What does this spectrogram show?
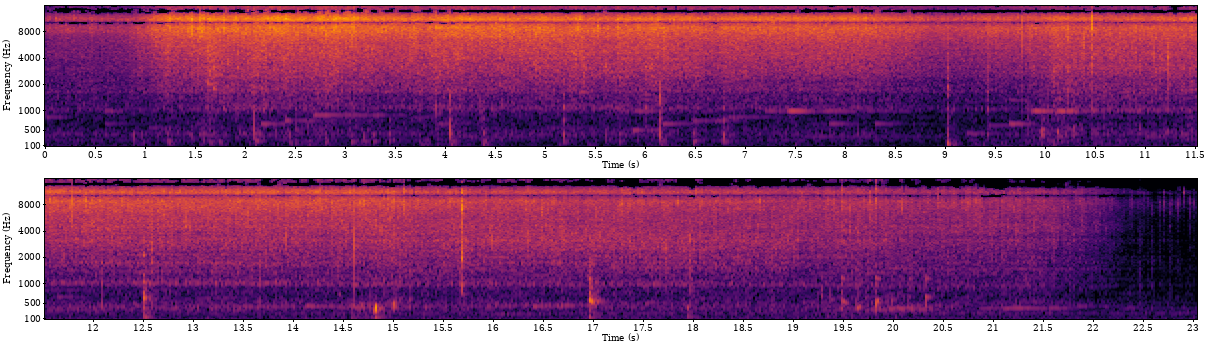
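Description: Onions and garlic sizzling in hot oil in an Instant Pot's stainless steel inner pot on sauté, with a spoon stirring and tapping against the pot now and then. The sizzle starts about a second in, eases for a moment a third of the way through, picks up again and fades out near the end.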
